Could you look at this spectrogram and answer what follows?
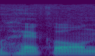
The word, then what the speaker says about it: Hickl: My last name is spelled H-I-C-K-L. So Will Hickle, no E.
